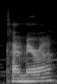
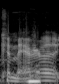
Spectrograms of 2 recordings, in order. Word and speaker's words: Chimera: you pronounce it sha Chimera Chimera yeah it's a C Sound sure Chimera a hard SE she talk she describes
